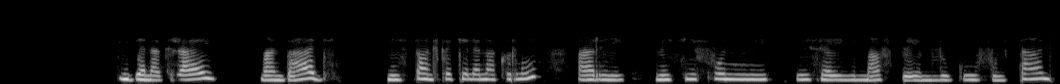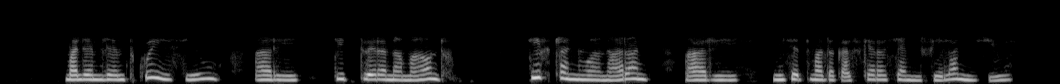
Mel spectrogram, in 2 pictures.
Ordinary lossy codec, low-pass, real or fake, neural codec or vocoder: MP3, 32 kbps; 3.6 kHz; fake; codec, 24 kHz, 3 kbps, HILCodec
